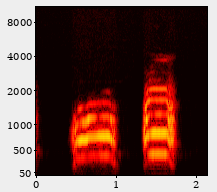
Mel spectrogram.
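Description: BFO beat note of a Hammarlund HQ-140-XA receiver, heard from its speaker as the BFO beats against a signal injected at the IF. Three short tones, each rising and then falling in pitch, with silent gaps between them, as the CW tone control is rocked either side of zero beat.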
